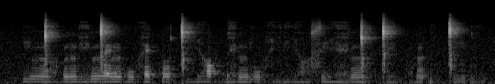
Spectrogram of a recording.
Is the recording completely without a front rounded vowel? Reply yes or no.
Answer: yes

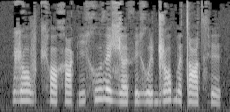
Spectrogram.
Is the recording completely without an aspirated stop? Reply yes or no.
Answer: no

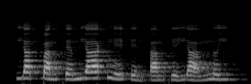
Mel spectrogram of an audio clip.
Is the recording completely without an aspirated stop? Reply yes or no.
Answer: yes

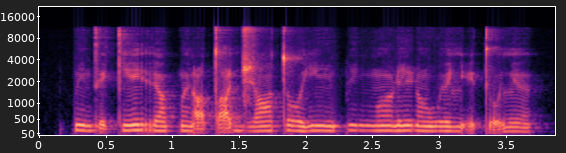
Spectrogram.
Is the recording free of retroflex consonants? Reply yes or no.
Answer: no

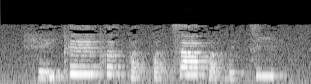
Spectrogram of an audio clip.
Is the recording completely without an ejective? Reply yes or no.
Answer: yes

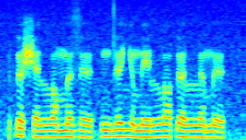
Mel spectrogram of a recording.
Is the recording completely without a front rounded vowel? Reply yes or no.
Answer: yes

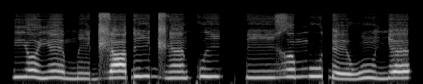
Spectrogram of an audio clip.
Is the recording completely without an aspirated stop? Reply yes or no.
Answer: yes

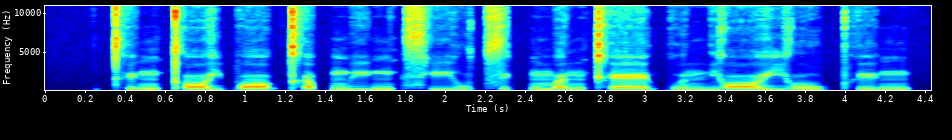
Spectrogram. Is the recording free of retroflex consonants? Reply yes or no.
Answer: yes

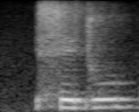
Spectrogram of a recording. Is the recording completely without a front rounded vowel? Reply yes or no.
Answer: yes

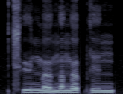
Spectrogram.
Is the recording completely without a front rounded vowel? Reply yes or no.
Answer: no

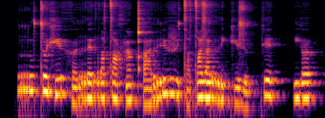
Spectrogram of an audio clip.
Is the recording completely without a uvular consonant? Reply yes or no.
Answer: no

